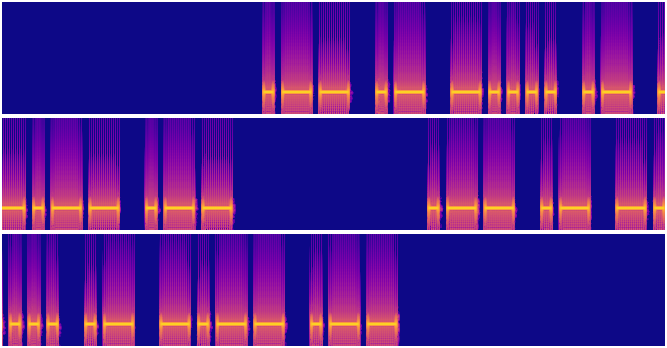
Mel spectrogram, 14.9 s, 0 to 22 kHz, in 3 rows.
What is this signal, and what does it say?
Morse code, heard as a keyed tone, about 17 wpm, 700 Hz. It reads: WA6AYW WA6AYW
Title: USA Call Signs - 6 Characters - Repeated 2x - 17wpm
